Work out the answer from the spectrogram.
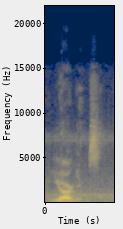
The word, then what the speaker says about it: Jorgensen: J's are pronounced as Y's, so Jorgensen.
